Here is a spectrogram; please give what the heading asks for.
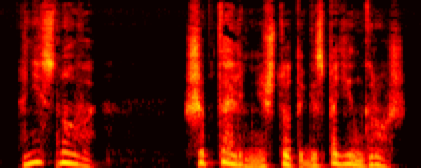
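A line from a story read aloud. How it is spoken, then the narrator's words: Quiet confession. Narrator (Russian): сознался Стэнли тихим голосом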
